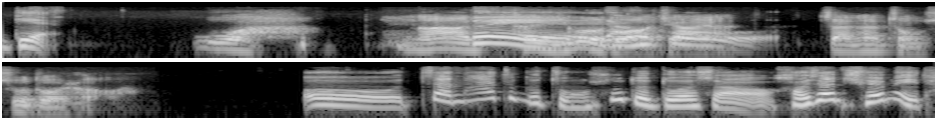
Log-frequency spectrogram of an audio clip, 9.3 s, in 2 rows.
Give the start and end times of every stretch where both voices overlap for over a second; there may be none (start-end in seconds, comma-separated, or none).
2.3-3.6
